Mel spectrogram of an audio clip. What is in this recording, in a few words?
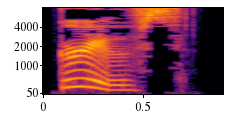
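"grooves", British English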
